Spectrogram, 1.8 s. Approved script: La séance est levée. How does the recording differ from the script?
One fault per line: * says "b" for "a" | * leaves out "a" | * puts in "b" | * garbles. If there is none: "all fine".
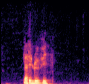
* leaves out "séance"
